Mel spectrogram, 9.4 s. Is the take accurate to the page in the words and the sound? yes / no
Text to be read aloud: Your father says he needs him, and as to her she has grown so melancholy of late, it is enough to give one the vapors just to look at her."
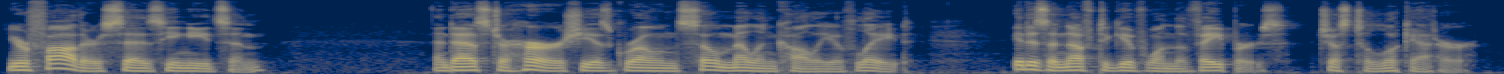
yes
